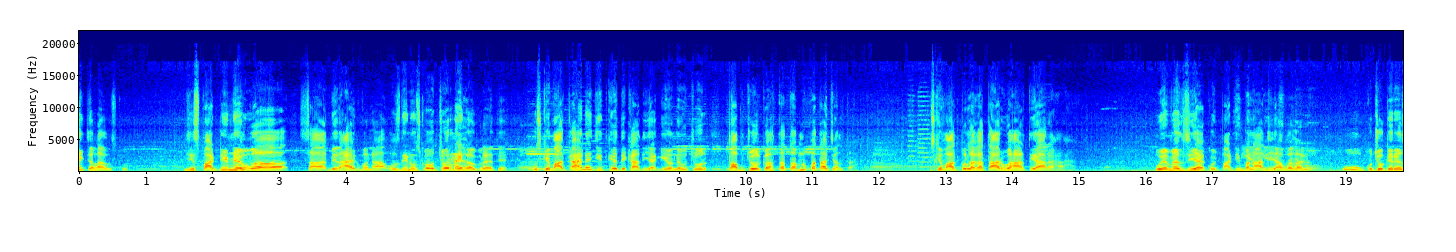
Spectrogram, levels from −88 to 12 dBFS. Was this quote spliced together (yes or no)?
no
